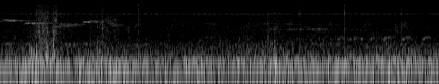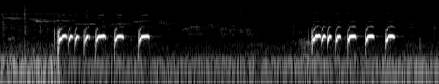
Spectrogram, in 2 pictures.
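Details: Zebra dove (perkutut) lure call used to attract doves and stimulate breeding: two bursts of six rapid, clipped cooing notes with a slight hook, each burst under a second long, separated by quiet low background hum.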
